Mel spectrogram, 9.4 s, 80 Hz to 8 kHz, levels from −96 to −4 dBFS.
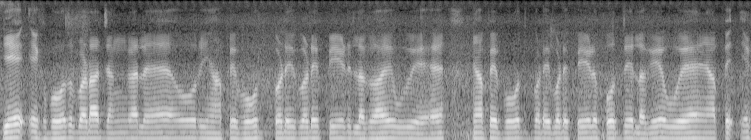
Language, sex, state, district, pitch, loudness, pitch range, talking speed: Hindi, male, Haryana, Charkhi Dadri, 120 Hz, -18 LUFS, 120-125 Hz, 185 wpm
